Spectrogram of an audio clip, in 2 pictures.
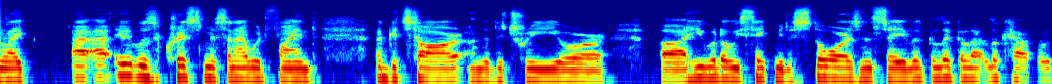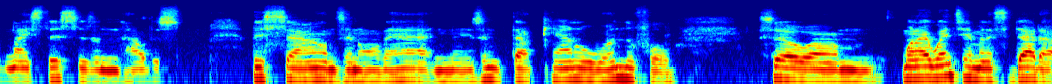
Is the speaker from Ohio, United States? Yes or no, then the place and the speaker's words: no; New York, United States; also born or lived in Sicily, Italy / Turin, Italy; now in Italy; I grew up in the United States, in New York, actually.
